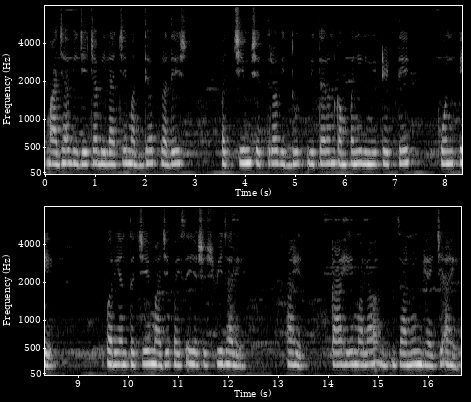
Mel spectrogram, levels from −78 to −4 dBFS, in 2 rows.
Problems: constant background noise, background conversations at intervals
